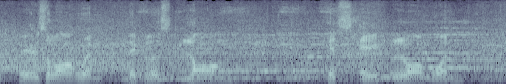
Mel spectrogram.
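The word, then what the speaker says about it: Lang: the long one nicholas long hits a long one long l-a-n-g hits a l-o-n-g one if indeed i pronounced that right here is nicole saving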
